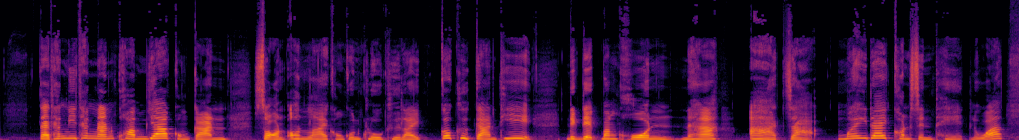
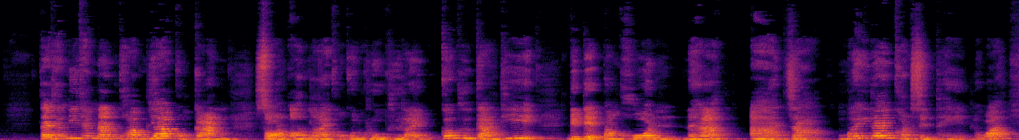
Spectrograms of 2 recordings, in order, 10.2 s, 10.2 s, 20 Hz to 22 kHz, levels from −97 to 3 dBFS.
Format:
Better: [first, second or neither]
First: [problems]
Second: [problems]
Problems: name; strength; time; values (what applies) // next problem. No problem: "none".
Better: first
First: none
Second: off-mic speech; far // room echo; slight; dies away in 0.3 s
